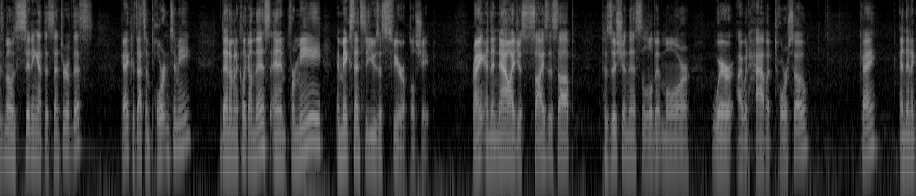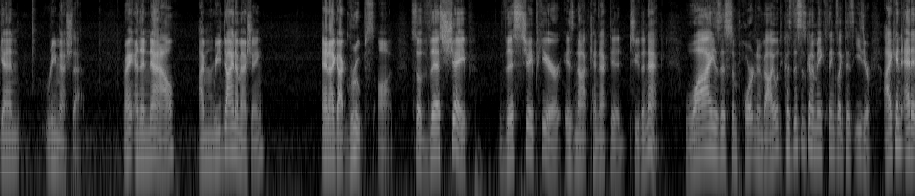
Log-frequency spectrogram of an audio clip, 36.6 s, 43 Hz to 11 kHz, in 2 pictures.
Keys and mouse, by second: 2.0-4.2 ctrl+right drag, 4.2 click, 7.7 click, 8.9 right click, 9.8 w, 10.5-12.3 drag, 12.3-14.3 right drag, 14.3-16.1 drag, 15.8-16.5 typing, 16.1 ctrl+right click, 17.7 q, 18.1 ctrl+click, 19.5 alt+right click, 19.9 ctrl+right click, 20.1-20.8 typing, 27.0 typing, 27.4 right click, 28.3-33.1 shift+drag, 33.1 right click, 33.6-36.6 shift+drag.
